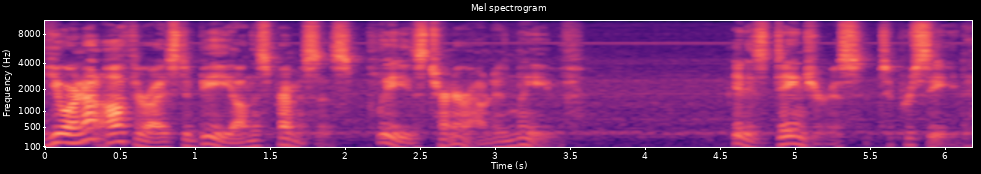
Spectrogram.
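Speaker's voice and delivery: clean, sanitized, synthetic female robotic voice. Describing a robot telling someone to turn around and leave, in sanitized female robotic voice. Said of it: "that same kind of like you know sanitized female robotic voice says".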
